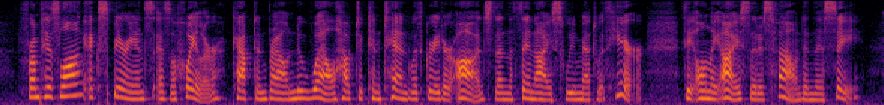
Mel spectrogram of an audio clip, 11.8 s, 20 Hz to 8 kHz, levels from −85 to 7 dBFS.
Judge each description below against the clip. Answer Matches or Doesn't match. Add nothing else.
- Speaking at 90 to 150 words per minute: Doesn't match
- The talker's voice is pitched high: Matches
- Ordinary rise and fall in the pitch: Matches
